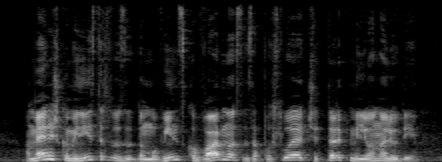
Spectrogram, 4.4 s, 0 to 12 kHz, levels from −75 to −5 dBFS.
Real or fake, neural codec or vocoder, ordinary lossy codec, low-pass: real; none; none; none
